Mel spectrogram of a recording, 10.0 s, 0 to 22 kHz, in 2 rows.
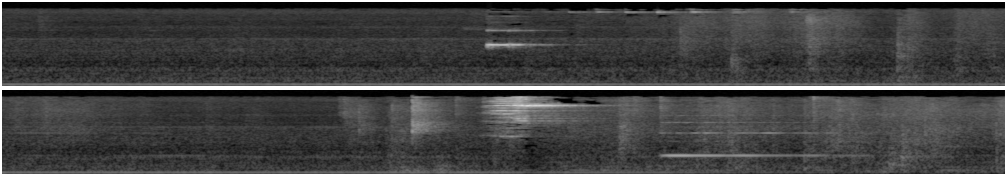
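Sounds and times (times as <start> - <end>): elevator hum: 0.0 - 10.0
elevator arrival ding: 2.4 - 3.3, 7.5 - 9.7.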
